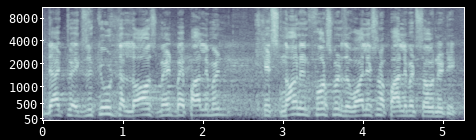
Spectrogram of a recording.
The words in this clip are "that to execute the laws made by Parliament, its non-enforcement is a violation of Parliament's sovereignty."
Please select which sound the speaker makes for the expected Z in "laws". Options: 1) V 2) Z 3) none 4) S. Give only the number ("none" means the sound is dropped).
2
